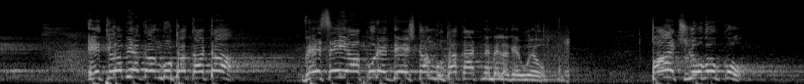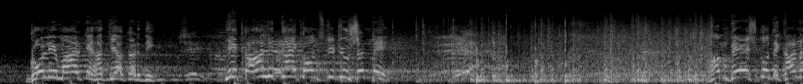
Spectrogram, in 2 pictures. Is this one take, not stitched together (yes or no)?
no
